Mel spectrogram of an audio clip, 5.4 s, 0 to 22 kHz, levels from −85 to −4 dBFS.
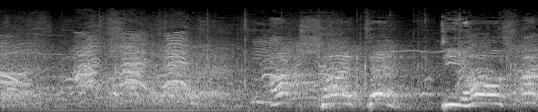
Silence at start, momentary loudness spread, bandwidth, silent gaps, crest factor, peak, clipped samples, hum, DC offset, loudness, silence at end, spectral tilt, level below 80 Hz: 0 s; 11 LU; 15.5 kHz; none; 14 dB; -2 dBFS; under 0.1%; none; under 0.1%; -17 LUFS; 0 s; -3.5 dB/octave; -50 dBFS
